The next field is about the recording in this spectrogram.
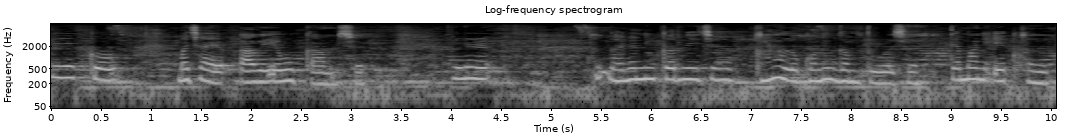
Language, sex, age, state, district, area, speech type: Gujarati, female, 18-30, Gujarat, Kutch, rural, spontaneous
